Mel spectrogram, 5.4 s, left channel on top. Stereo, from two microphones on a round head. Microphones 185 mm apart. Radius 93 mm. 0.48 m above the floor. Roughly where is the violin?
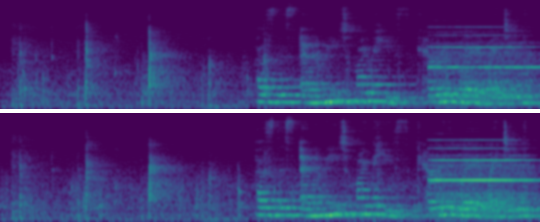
Right.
